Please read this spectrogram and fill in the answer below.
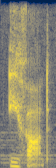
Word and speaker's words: Ephod: Ephod, I don't know. E days. I don't think it's that. Um, I don't know how to pronounce that. EOD. Yes. Okay. Ephod.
